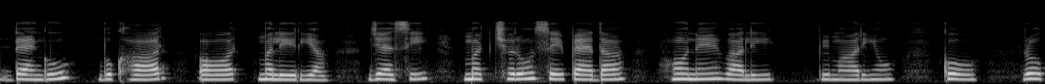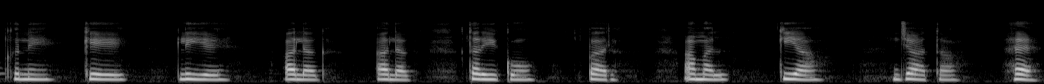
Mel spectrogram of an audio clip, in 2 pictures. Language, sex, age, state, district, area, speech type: Urdu, female, 18-30, Delhi, Central Delhi, urban, spontaneous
